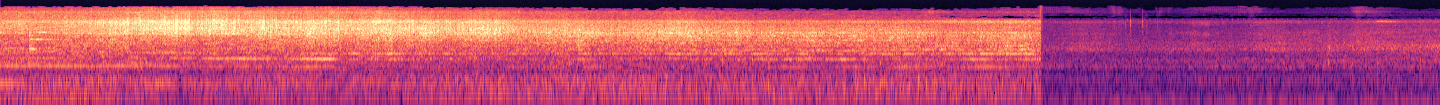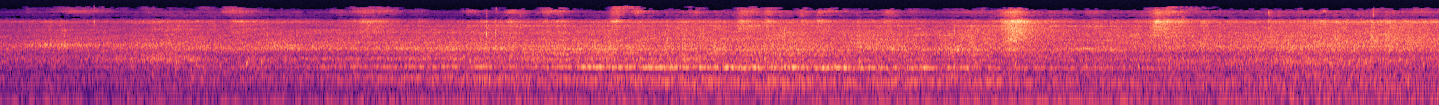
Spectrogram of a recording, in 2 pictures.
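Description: Kansas City Southern diesel locomotives of a freight train passing at close range, a dense rumble with steady engine tones. About ten seconds in it cuts abruptly to a freight train rolling across a railway overpass overhead: its rumble builds louder, with a thin squealing tone and a few sharp wheel clicks near the end.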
